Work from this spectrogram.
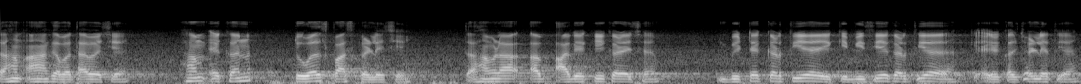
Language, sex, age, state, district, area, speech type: Maithili, male, 18-30, Bihar, Purnia, urban, spontaneous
